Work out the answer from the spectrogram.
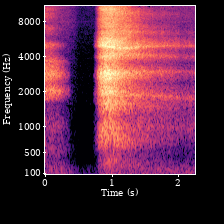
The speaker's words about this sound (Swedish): stanna upp mitt i en stressig dag och bara ta ett djupt andetag, som sagt, och bara så här,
